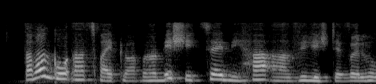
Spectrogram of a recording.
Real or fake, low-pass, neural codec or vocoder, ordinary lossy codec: fake; 7.2 kHz; codec, 16 kHz, 0.5 kbps, X-Codec, HuBERT features, trained on general audio; none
